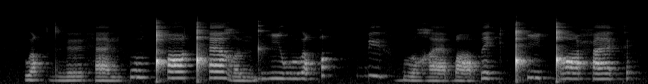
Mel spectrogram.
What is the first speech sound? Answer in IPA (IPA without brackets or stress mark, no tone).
u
